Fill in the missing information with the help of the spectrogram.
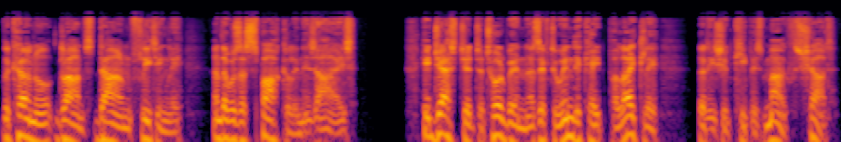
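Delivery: plain reading voice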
